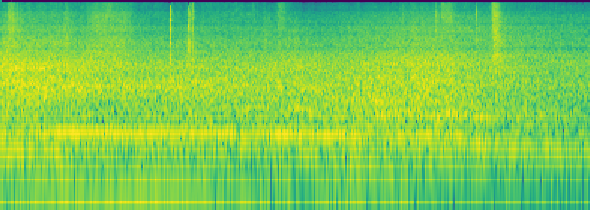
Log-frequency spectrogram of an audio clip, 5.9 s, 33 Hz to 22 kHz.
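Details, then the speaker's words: Ford Mondeo Mk5 taxi just after starting. The radiator cooling fans come on at full speed with a loud, even whoosh over the idle, because the active grille shutter mechanism behind the bumper is damaged after a collision. Constant full-speed running risks fan burnout. "you can hear at the moment is the engine that is the cooling fans that just come on bulldog"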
